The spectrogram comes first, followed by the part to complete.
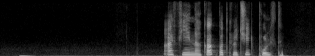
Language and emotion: Russian, neutral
